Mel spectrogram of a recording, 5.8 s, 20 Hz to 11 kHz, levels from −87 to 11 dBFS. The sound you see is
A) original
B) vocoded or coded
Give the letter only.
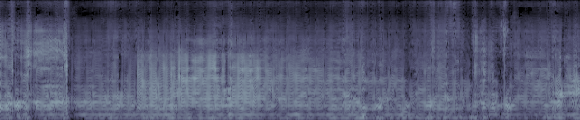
B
